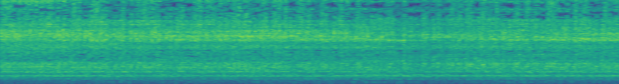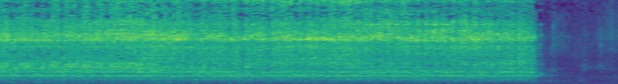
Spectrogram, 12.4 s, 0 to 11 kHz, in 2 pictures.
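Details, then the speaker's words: 1995 Jeep Cherokee 4.0 L six, about 240,000 miles, engine running: harsh metal-to-metal grinding and rattle with a sharp rasp; serpentine belt idler pulley bearing failed and detached, replaced with a new idler. "okay so I don't know if you can hear that noise but it sounds like uh metal to metal"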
